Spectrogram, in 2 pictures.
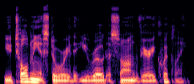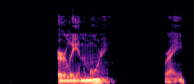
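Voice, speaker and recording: Low-voiced animated man in chat. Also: moderate pace, no room sound, clean studio sound. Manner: animated, laughs often, repeats "right". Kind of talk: casual conversation.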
